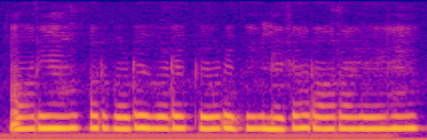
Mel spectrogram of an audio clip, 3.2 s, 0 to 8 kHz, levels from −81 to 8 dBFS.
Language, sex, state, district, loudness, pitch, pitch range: Hindi, female, Rajasthan, Jaipur, -11 LUFS, 255 Hz, 250-260 Hz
